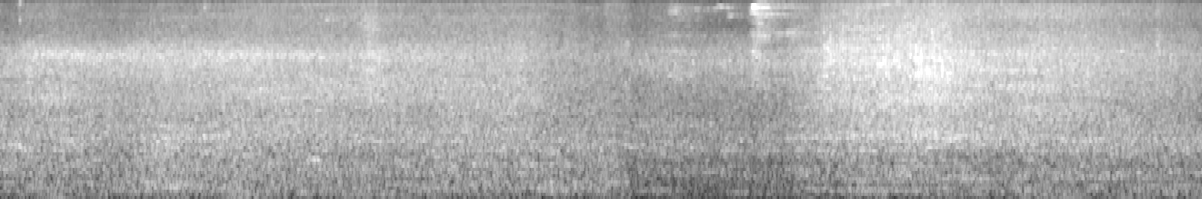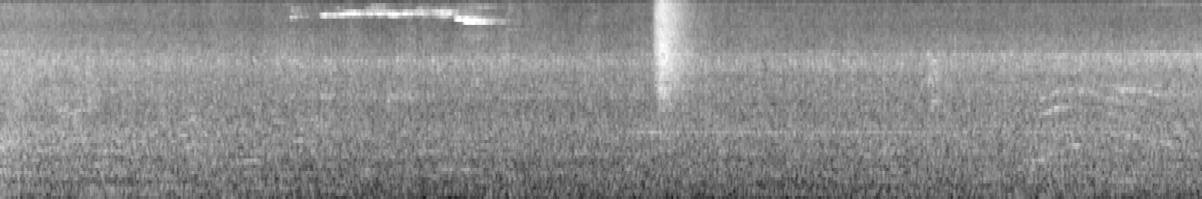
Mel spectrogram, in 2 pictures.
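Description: Diesel city buses running at close range, with a long air-brake hiss about eight seconds in and a short sharp burst of air near nineteen seconds. The engine rumble is heavier in the first half, then fades as a bus pulls away.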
